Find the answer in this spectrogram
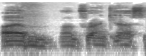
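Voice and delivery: very low, flat, tired, weary-sounding voice. Retelling a film's opening narration: imitating Dolph Lundgren's tired American voice. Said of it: "Dolph Lundgren for the first time in his proper voices".

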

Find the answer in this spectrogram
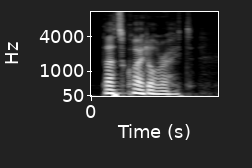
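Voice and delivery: voice trembling a little, shaky, unsteady. Getting up from the ground after nearly being hit by an arrow: shaky. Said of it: "he said shakily".

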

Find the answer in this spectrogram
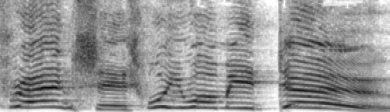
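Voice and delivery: put-on very high, loud shout in a Cockney accent. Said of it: "speaking in a Cockney accent".

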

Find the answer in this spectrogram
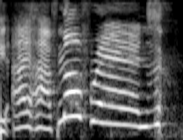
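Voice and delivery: put-on sweet old-fashioned robot voice, high and slow. Retelling what a remote-controlled robot said: imitating a cute old-fashioned robot voice. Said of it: "avec cette voix trop mignonne de robot d'à l'ancienne".

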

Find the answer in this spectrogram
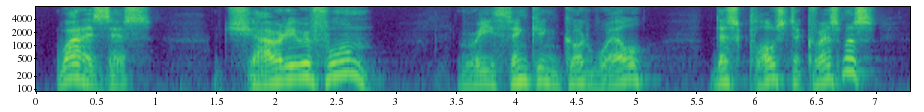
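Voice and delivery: disgruntled, irritable, displeased tone. A newspaper editor reads a writer's copy and questions it, unhappy shouting. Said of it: "because [name] was always unhappy. / because [name] was always unhappy. It was just a matter of giving him new things to be unhappy about. / And then it made [name] himself unhappy, / If [name] was im".

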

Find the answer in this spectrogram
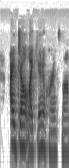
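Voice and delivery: normal talking voice

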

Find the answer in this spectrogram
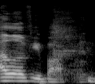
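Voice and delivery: said with utmost spite and malice. Telling another player something at the table: said with utmost malice. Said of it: "I say with the most malice I've ever said".

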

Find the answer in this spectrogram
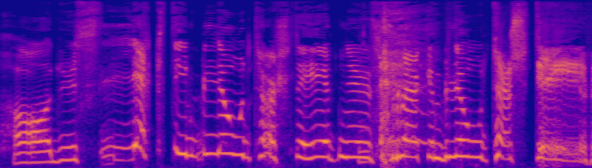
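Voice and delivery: play-acted crazed, unhinged call, very slow and drawn-out. Retelling skiing down to meet them, imitating Pelle shouting. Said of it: "ropa så här".

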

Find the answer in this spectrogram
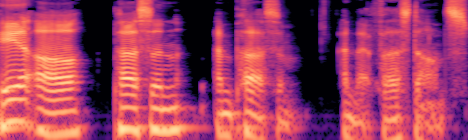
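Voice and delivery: calmest, nicest, gentle, pleasant announcer voice. Practicing introducing a couple's first dance, as asked: calmest, nicest voice. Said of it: "That's like my calmest, nicest voice".

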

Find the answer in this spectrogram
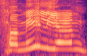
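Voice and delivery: piercing, very high, very loud shrieking shout. Retelling a scene where Rudolf loses everyone at the mall: imitating Rudolf shouting into the mic. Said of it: "skriker han in i micken så här".

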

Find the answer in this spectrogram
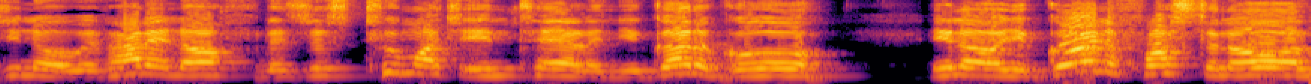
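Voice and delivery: fast put-on Irish accent. Retelling being told she must go to Foston Hall: imitating Mr. Sloan's Irish accent. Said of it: "comes with his Irish accent and says".

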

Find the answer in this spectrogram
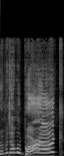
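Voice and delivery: put-on very high, loud voice in Southern accent. Retelling a passerby's greeting on the street, imitating a southern accent. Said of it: "In, like, that southern accent".

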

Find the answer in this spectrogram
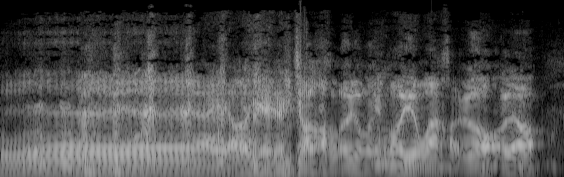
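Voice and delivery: put-on Scottish accent. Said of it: "That's Scottish for make sure she's home by nine".

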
